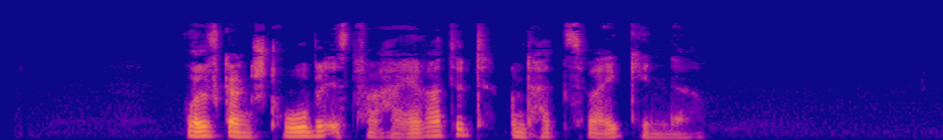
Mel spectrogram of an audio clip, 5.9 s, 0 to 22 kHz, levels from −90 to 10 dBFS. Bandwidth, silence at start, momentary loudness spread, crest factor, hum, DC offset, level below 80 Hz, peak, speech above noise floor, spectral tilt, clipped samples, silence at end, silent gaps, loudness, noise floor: 11.5 kHz; 1.15 s; 16 LU; 26 dB; none; under 0.1%; -62 dBFS; -2 dBFS; 50 dB; -5 dB/octave; under 0.1%; 1.6 s; none; -26 LUFS; -75 dBFS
